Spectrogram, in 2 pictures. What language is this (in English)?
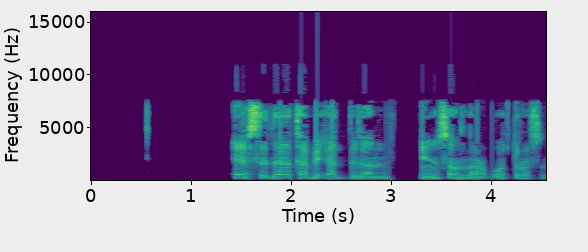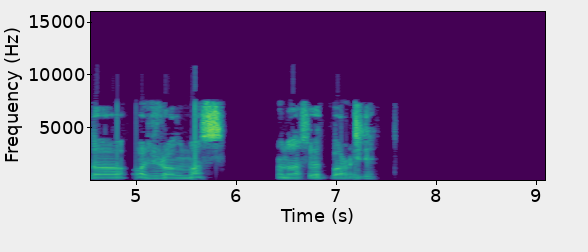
Uyghur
